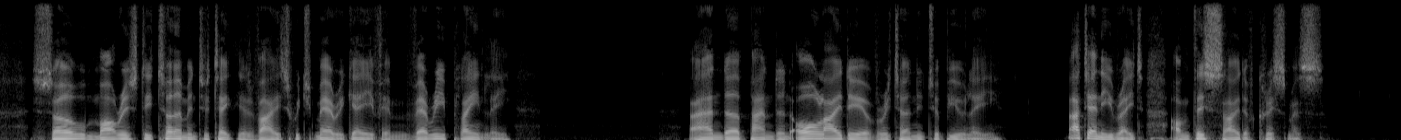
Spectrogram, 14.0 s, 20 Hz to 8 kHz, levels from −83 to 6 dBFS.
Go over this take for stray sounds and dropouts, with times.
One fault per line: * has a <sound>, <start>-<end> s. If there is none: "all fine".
all fine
